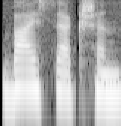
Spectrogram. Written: bisection

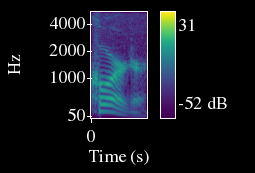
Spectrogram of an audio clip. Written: corridor

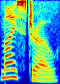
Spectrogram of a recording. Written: maestro

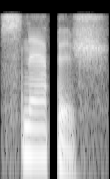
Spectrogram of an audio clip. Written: snappish

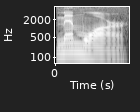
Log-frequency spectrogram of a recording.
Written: memoir

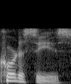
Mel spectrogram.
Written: cortices

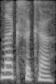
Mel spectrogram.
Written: lexica

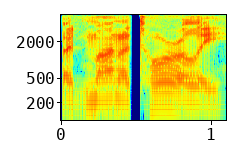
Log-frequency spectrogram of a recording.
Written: admonitorily

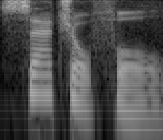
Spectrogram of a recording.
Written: satchelful

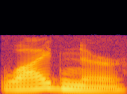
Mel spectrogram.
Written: widener

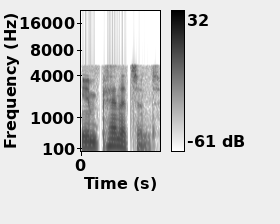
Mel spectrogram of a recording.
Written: impenitent

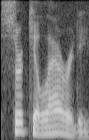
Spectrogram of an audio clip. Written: circularity

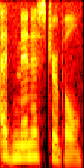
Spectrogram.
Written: administrable

